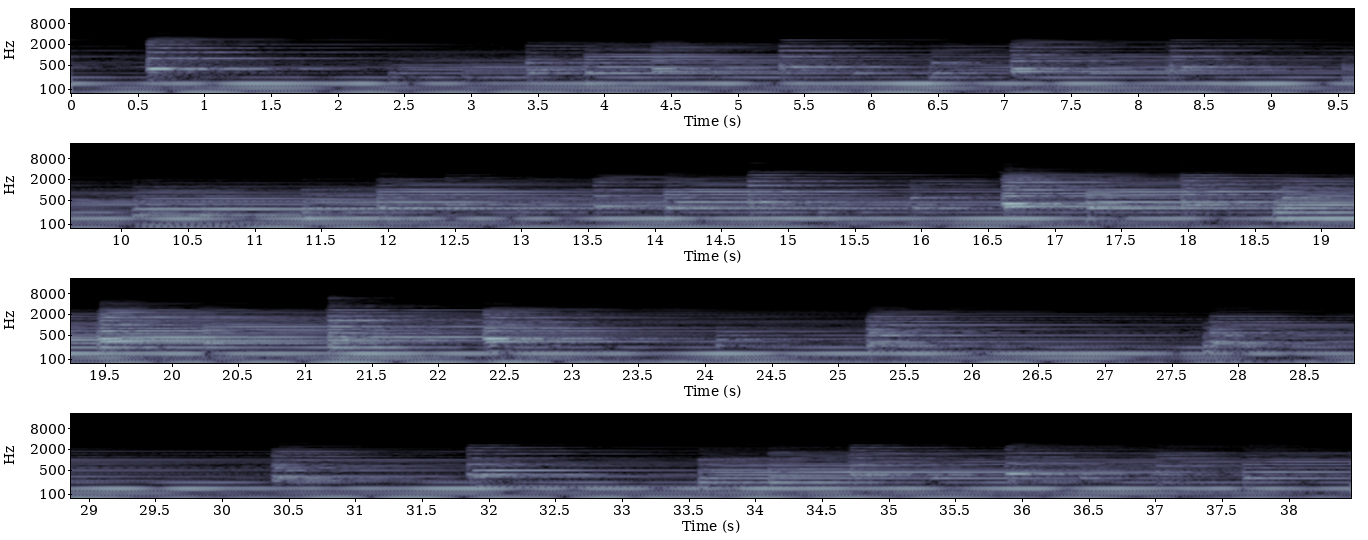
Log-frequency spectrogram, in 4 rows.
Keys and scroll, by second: 6.1 ctrl+g, 24.6 ctrl+c, 29.4 ctrl+v, 35.4 ctrl+t.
